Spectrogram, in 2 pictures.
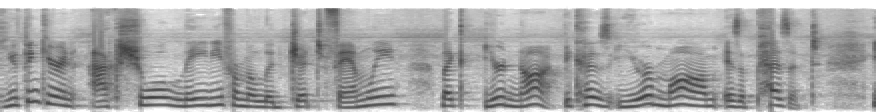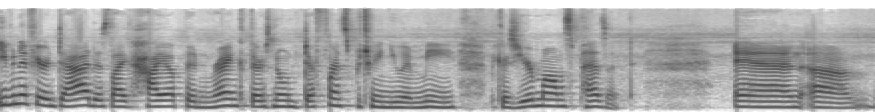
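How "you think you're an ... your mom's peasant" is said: plain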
